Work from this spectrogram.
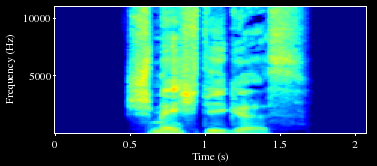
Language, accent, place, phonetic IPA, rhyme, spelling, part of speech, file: German, Germany, Berlin, [ˈʃmɛçtɪɡəs], -ɛçtɪɡəs, schmächtiges, adjective, De-schmächtiges.ogg
- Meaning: strong/mixed nominative/accusative neuter singular of schmächtig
